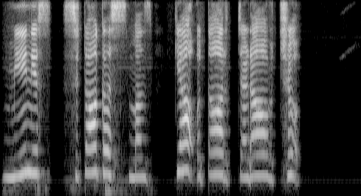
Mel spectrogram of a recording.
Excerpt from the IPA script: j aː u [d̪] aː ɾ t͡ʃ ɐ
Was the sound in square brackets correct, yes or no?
no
